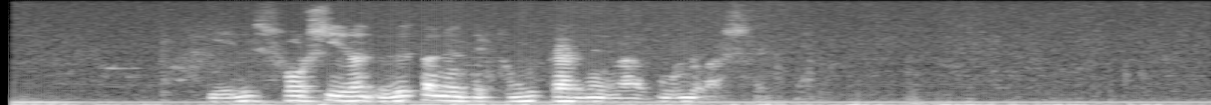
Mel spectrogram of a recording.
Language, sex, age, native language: Icelandic, male, 60-69, Icelandic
